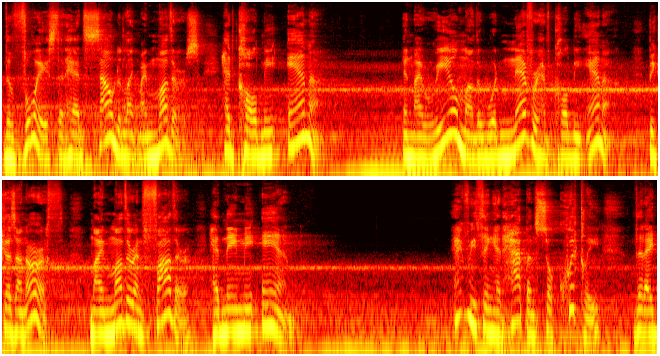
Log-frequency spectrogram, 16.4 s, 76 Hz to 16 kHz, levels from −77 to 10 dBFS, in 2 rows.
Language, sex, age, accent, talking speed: English, male, 40-59, American, 145 wpm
